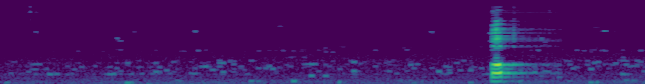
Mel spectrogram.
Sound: birds chirping

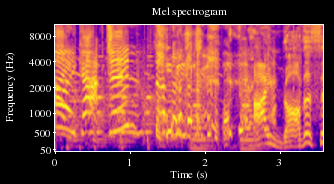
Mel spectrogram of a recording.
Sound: laughing

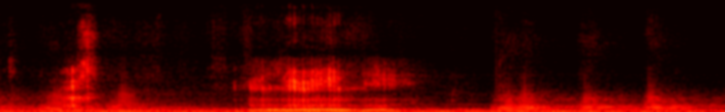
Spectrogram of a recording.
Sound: Mr Grumpy grunting; whimsical music

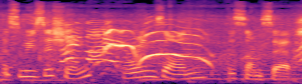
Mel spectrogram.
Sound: children chatter; children scream

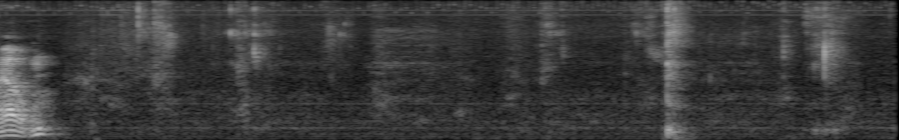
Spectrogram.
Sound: silence, really

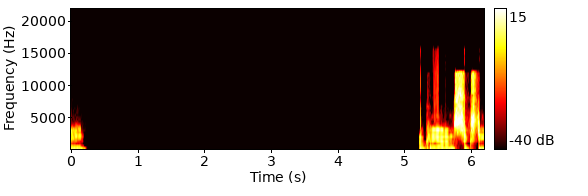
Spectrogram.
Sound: silence

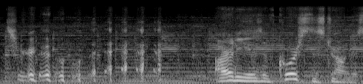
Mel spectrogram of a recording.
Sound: laughs

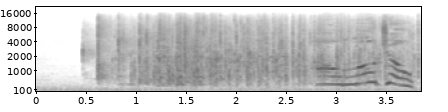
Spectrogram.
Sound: all clapping

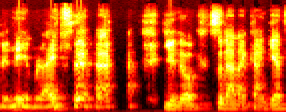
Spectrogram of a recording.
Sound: laughs

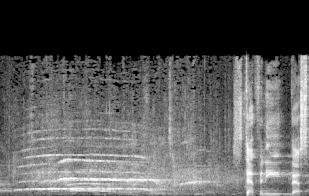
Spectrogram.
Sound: applause, cheering

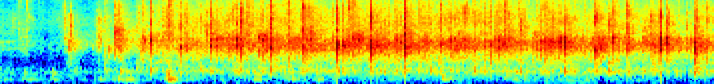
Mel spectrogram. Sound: attendees applauding

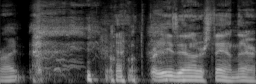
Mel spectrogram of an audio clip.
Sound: all laugh

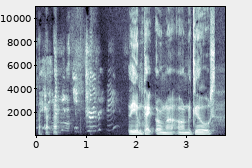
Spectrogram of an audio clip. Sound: laughs

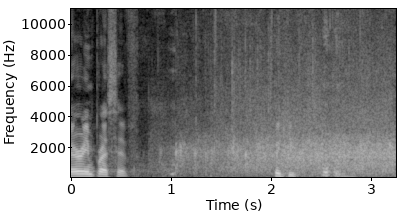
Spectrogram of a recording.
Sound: applause

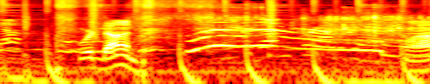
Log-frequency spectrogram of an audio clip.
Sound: moaning

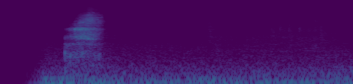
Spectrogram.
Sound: sniffling

